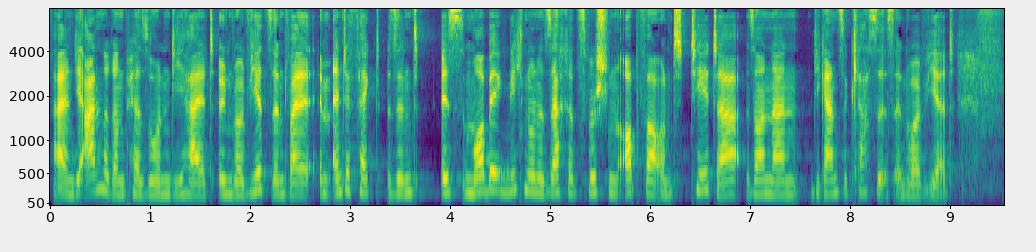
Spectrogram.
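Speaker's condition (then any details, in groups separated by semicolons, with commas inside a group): No condition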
